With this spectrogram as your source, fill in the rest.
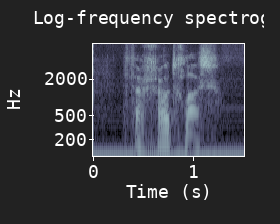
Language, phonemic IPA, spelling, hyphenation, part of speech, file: Dutch, /vərˈɣroːtˌxlɑs/, vergrootglas, ver‧groot‧glas, noun, Nl-vergrootglas.ogg
- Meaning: magnifying glass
